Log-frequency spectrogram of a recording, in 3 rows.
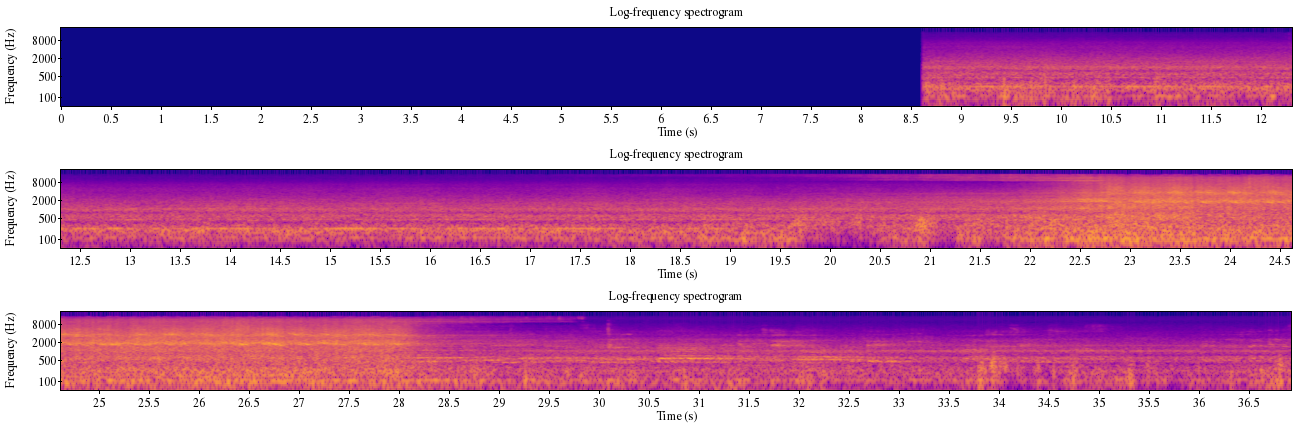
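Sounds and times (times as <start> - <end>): train humming: 8.6 - 36.9
wind on microphone: 17.9 - 32.6, 33.4 - 36.9.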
